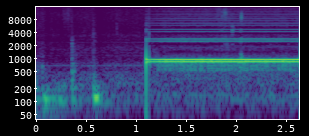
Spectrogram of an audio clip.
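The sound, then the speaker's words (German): After a second of quiet background, a loud, steady electronic alert tone starts abruptly and holds unbroken, a harsh sustained beep: a phone's regional earthquake warning alert as used in Japan. “Japan ist es gang und gäbe, dass man immer wieder in der Region, wo man ist, Warnungen vor Erdbeben beispielsweise bekommt.”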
